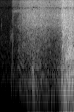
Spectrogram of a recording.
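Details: Speaker's own mechanical ventilator heard while he talks: a soft rushing hiss of air builds, then swells louder as it delivers a breath.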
